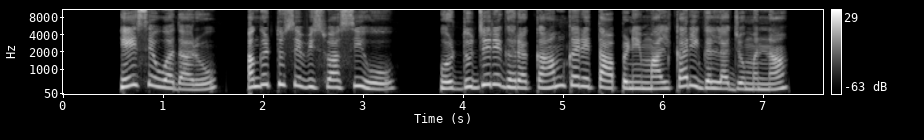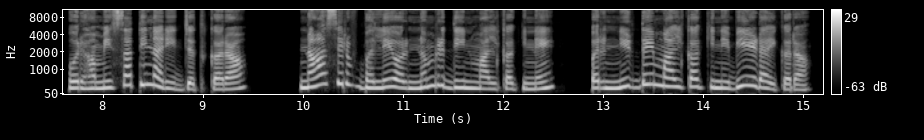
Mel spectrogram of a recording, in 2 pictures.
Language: Mandeali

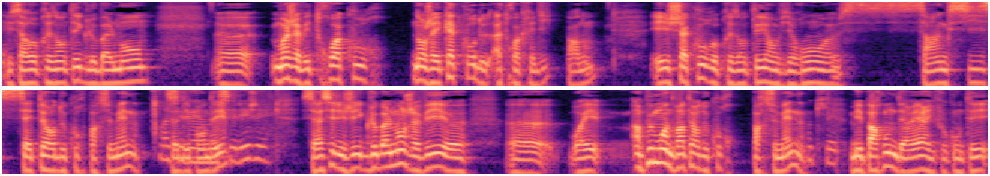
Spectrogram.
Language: French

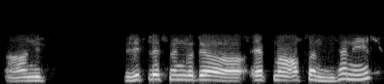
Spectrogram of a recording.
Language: Nepali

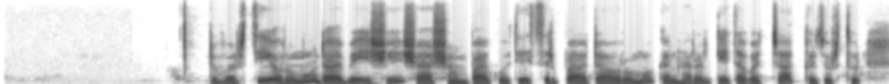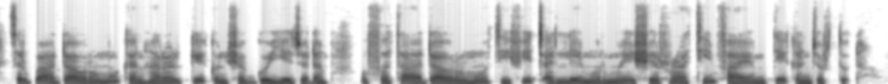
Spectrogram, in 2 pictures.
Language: Oromo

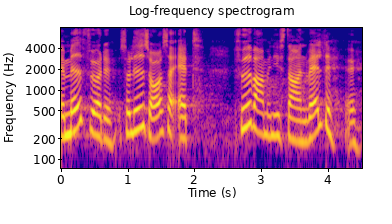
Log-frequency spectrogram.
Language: Danish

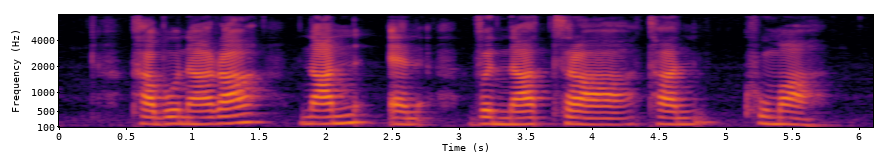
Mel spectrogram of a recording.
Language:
English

